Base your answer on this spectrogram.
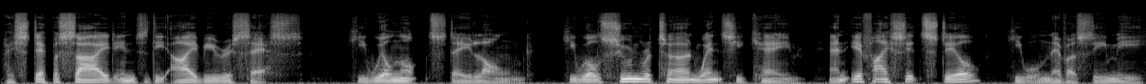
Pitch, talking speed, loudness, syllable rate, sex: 95 Hz, 150 wpm, -19 LUFS, 3.7 syllables/s, male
